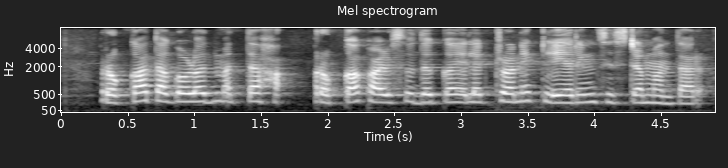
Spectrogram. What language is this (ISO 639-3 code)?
kan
